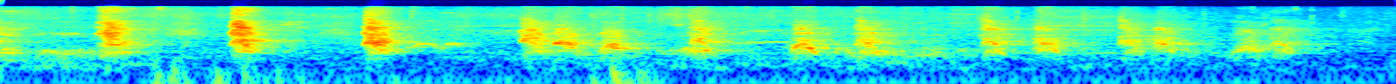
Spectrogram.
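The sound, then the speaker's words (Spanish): Dogs bark repeatedly on the street as bicycles pass, about a dozen sharp barks in a steady, fairly quick rhythm, set against a low outdoor street rumble. “eh, a ver, están pasando ahora unas bicicletas y unos perros.”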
